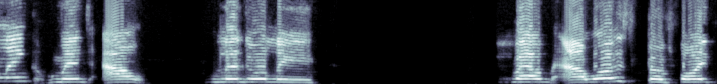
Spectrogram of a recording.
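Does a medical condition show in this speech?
Yes: cerebral palsy.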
